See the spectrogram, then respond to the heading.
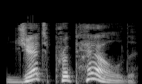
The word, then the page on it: jet-propelled: British English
